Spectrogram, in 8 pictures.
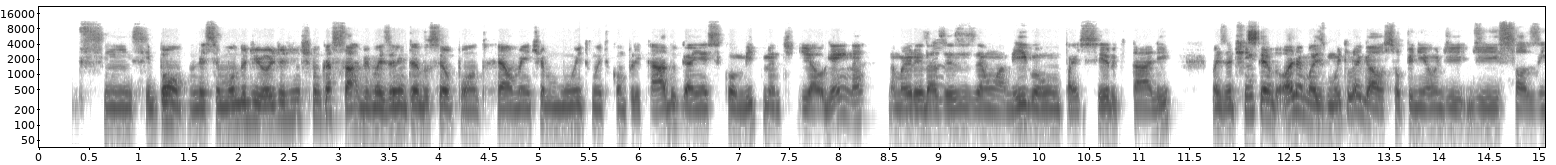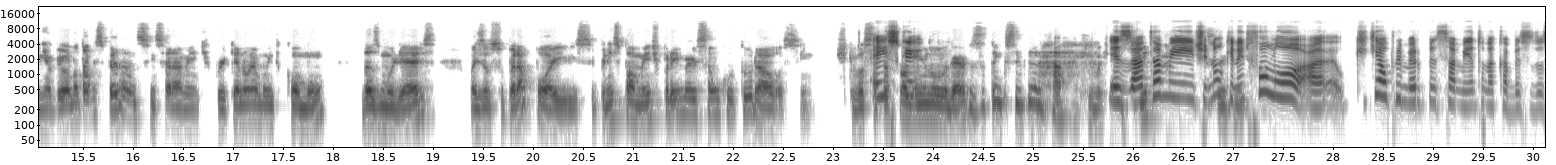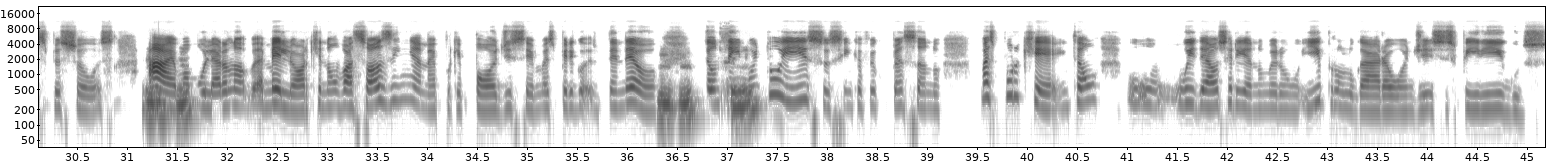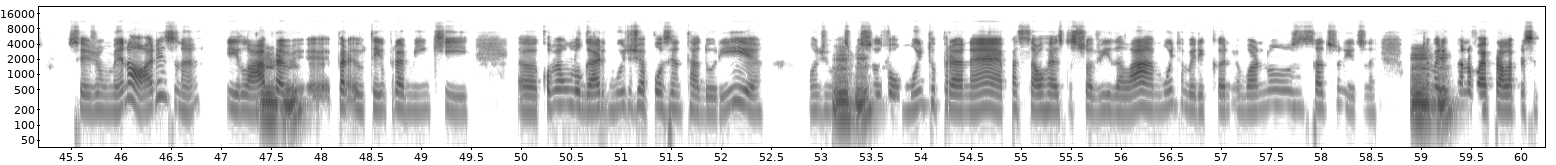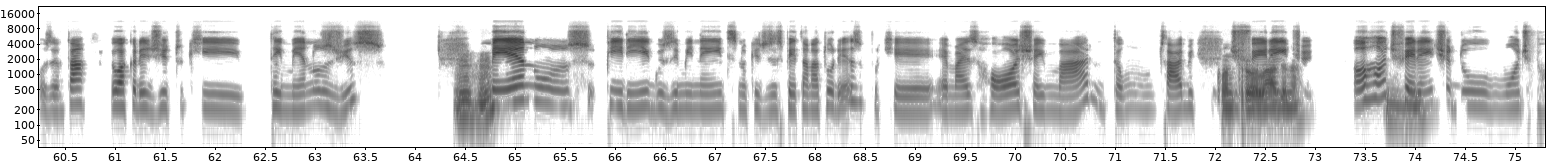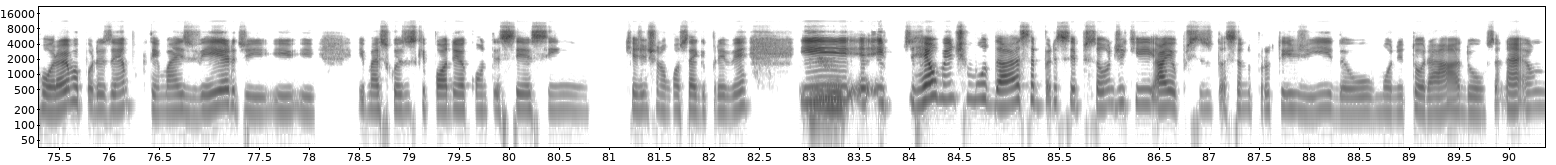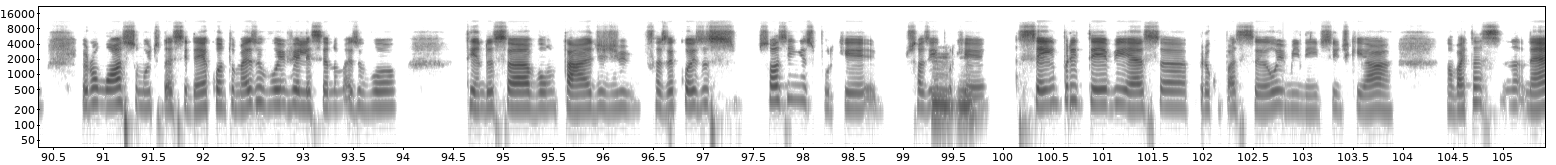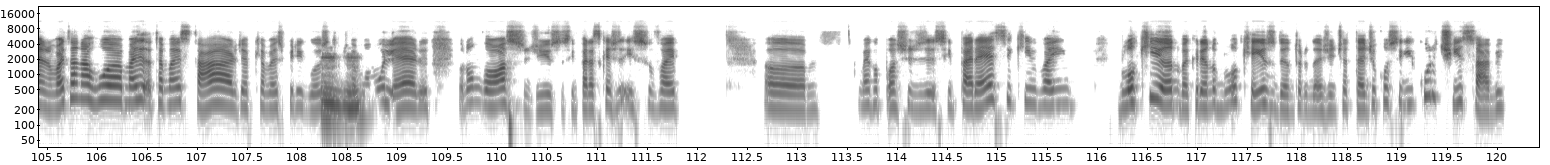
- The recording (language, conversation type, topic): Portuguese, unstructured, Qual lugar no mundo você sonha em conhecer?
- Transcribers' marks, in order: in English: "commitment"; unintelligible speech; other noise; tapping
